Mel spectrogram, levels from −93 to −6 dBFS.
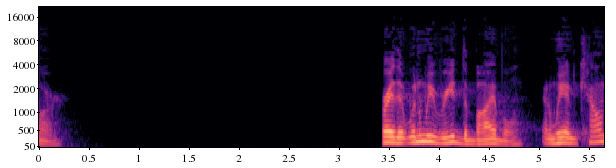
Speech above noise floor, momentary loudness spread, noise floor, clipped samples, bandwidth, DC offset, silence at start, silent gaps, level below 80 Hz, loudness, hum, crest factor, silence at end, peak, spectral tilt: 50 dB; 15 LU; -76 dBFS; under 0.1%; 9 kHz; under 0.1%; 0 s; 1.54-1.58 s, 1.65-1.70 s, 1.77-1.87 s, 2.17-2.27 s, 2.38-2.44 s, 2.59-2.71 s, 2.77-2.84 s, 3.23-3.27 s; -64 dBFS; -27 LUFS; none; 22 dB; 0 s; -8 dBFS; -9 dB/octave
